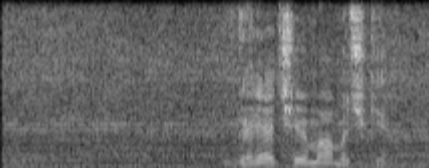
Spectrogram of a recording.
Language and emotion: Russian, neutral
